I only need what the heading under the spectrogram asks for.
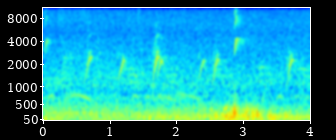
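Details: Blue-faced honeyeater with noisy miners on the Sunshine Coast, Queensland, in August: a run of short, sharply rising whistled notes, about four per second, over steady low background rumble.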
